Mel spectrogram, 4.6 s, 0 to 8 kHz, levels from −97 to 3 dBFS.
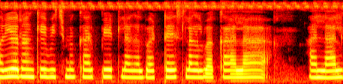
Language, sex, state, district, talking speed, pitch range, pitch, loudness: Bhojpuri, female, Bihar, Gopalganj, 210 wpm, 240-260 Hz, 255 Hz, -16 LUFS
